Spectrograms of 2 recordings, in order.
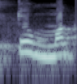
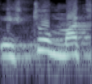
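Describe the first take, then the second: First: The word ends with a 'k' sound. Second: The word ends with a 'ch' sound. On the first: The speaker calls it right. "स्टोमक बोला जाता है" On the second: The speaker calls it wrong. "स्टोमच नहीं बोलते"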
